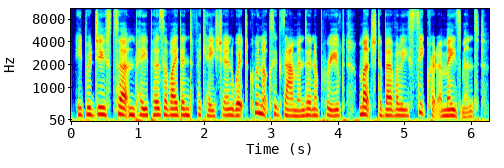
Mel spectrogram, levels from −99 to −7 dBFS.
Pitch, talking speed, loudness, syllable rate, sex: 180 Hz, 155 wpm, -19 LUFS, 6.2 syllables/s, female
